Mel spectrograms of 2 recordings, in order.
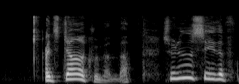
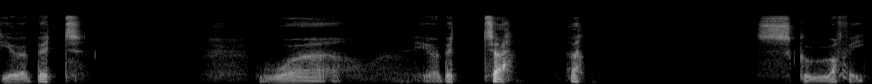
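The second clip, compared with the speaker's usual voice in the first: low, halting, searching for the word; reluctant, pause-filled remark; hesitant tact; 6 semitones lower, 4 dB quieter, slower than usual. Acted. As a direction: hold back, then let the word out softly. Host hesitates over blunt word.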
